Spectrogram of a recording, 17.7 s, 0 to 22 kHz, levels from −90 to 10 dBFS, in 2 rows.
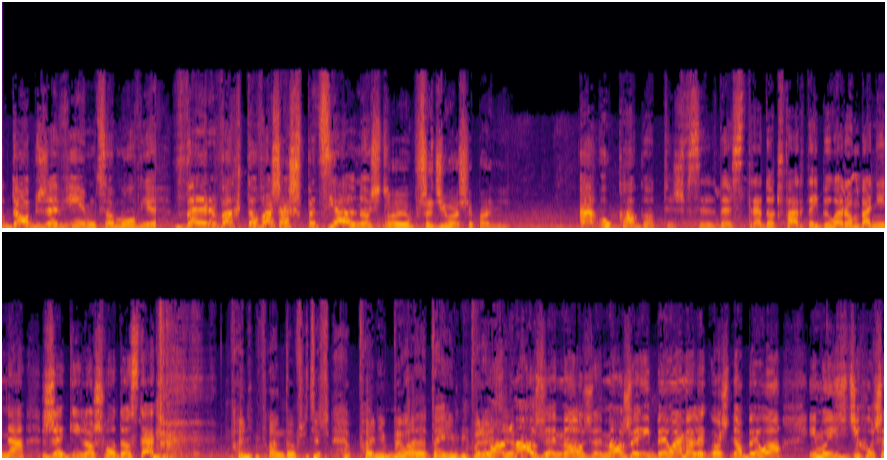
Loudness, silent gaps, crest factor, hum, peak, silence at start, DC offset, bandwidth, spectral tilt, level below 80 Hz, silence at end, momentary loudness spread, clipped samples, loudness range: -17 LUFS; none; 12 dB; none; -6 dBFS; 0 s; under 0.1%; 15.5 kHz; -3.5 dB/octave; -40 dBFS; 0 s; 8 LU; under 0.1%; 3 LU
